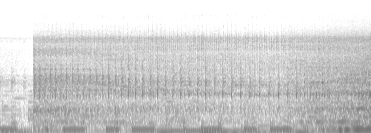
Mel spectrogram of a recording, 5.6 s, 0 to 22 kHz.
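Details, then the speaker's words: Ravon R2 / Chevrolet Spark M300 with B12D2 (LL0) engine, 112,000 km, 5W-20 oil: rapid hollow regular knock at idle, loudest around cylinder 4. Head removed; the piston rocks in every direction in a worn cylinder, confirming piston slap. "по стук в основном шел около 4 цилиндра прослушивался хорошо поршень болтается во всех плоскостях"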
